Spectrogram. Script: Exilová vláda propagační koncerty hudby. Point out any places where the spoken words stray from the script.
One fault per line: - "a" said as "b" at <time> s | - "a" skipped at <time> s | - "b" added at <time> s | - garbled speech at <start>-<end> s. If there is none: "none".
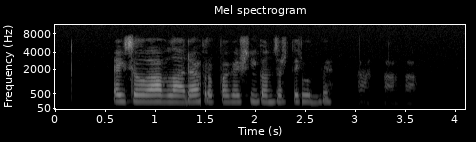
none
